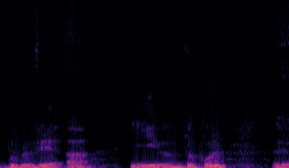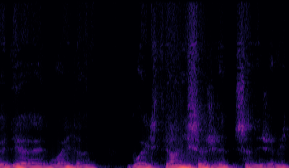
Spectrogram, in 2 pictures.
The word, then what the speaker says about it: Waidan: Il était dans le Waidan, ça s'écrit W-A-I, deux points, D-A-N, Waidan.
